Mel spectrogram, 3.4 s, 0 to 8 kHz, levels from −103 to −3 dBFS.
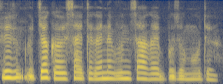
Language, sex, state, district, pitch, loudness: Wancho, female, Arunachal Pradesh, Longding, 205 Hz, -17 LUFS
